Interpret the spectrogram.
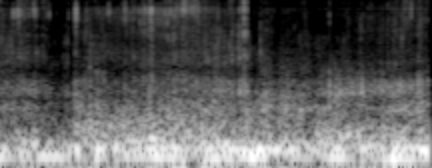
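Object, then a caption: Plastic bubble wrap strip. A long, narrow strip of clear plastic bubble wrap with air-filled bubbles is held in both hands above a foam microphone while fingertips press and rub the bubbles, squeezing and crinkling the wrap. The sound is a steady, close low rumble of handling noise with soft crinkles and occasional brief, bright ticks scattered throughout.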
